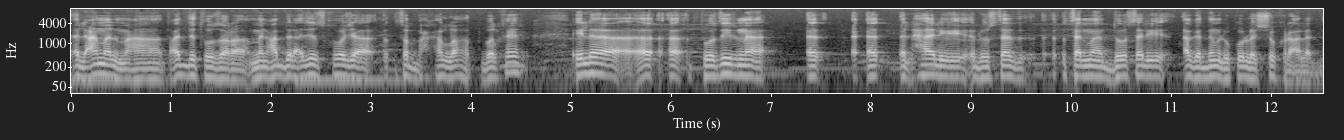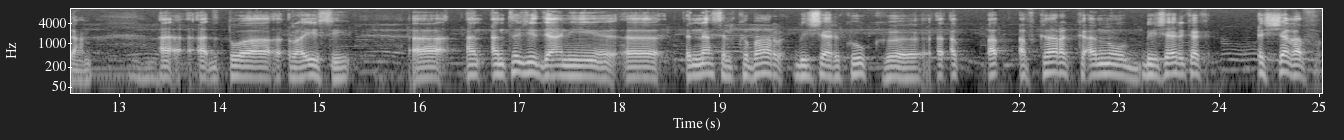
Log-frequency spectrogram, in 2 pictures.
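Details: Stuttering in an adult Saudi male singer; the stutter persists in his speech but disappears when he plays the oud and sings; word repetitions are audible in his speech.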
